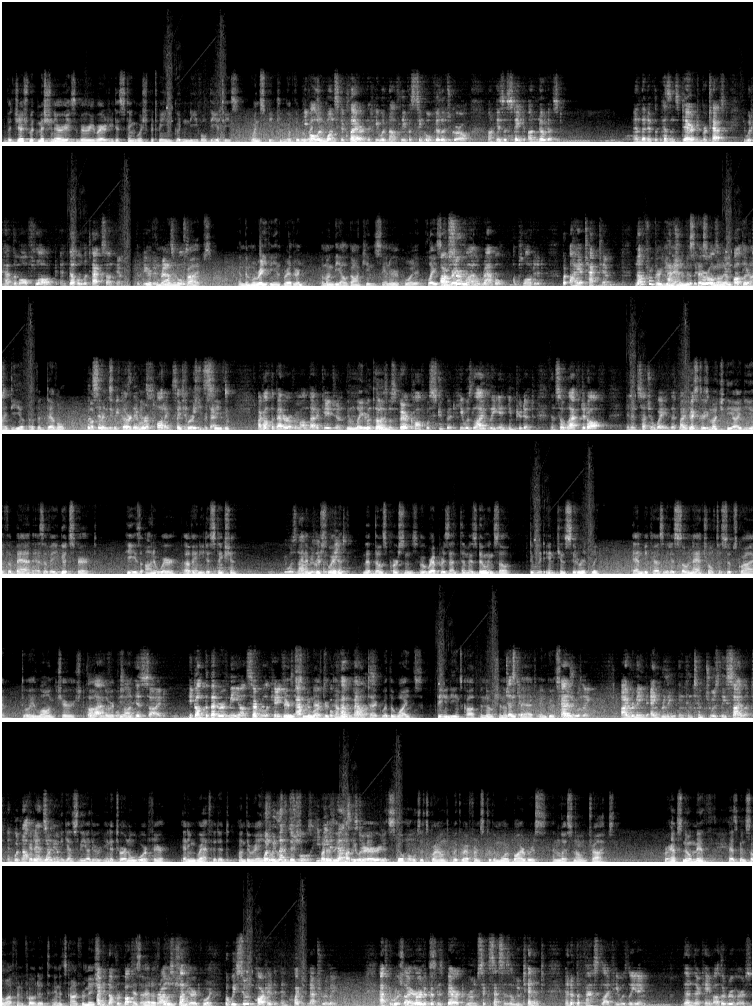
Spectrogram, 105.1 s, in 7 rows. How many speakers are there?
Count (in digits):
2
